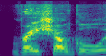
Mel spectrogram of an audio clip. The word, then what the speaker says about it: Ra's al Ghul: Yeah, I preferred Raish only because Raz just sounds weird. It sounds like RAS. Like, what else are you going to say? Like, Raish actually sounds like a proper pronunciation. And Ra's al Ghul is, I believe, is how they pronounce it in the animated series, right?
